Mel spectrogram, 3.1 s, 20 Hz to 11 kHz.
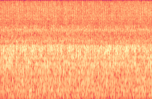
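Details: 1994 Chevy 2500 6.5 turbo diesel, warm (run 20 minutes earlier, about 70°F), lift pump now powered, injection pump reportedly replaced earlier; steady, even idle with light constant clatter, no misses or surging. Healthy normal idle.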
